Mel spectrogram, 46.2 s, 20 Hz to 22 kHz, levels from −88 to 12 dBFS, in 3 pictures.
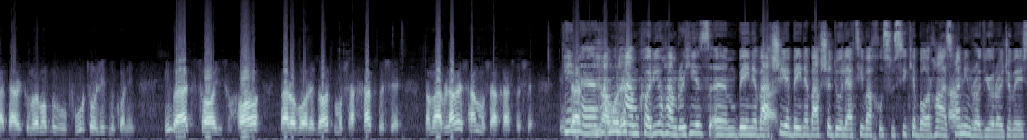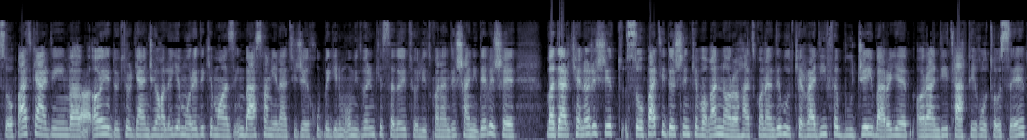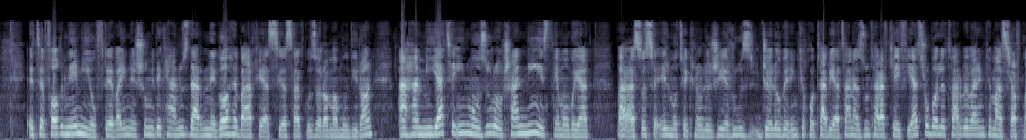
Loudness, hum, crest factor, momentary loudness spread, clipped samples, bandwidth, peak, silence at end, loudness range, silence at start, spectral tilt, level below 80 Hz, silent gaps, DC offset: -14 LUFS; none; 14 dB; 12 LU; 0.4%; 14 kHz; 0 dBFS; 0 s; 7 LU; 0 s; -4 dB/octave; -46 dBFS; none; under 0.1%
